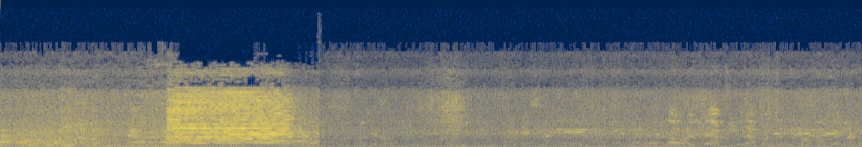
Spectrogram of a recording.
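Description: A train on the Sealdah to Duttapukur line sounds a loud, sustained horn blast, then rumbles past with a steady rolling roar and faint clatter, with a voice talking over it.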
